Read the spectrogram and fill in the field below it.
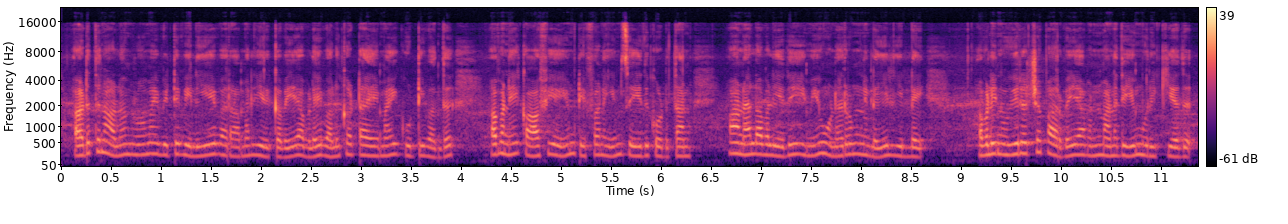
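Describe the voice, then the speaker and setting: A woman storyteller reading a novel aloud in a steady, even narration. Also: mid-range voice, slight background noise.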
